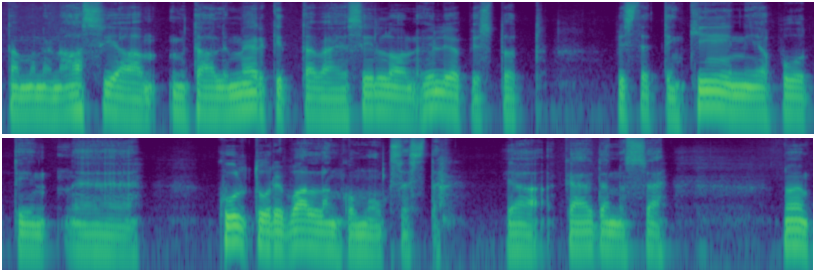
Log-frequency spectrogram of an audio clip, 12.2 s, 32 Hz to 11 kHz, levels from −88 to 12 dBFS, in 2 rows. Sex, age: male, 50-69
